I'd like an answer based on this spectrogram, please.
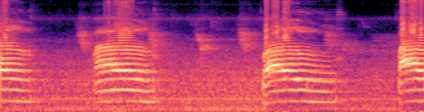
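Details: A cat's call: four loud harmonic meows, each about half a second long, level then slightly falling, separated by short quiet gaps with a steady hum.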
